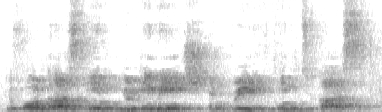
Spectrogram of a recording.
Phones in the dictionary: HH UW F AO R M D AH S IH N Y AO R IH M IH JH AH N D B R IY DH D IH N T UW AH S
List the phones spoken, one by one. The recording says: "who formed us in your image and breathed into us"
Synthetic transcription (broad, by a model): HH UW F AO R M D AH S IH N Y AO R IH M IH JH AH N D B R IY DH IH N T UW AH S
